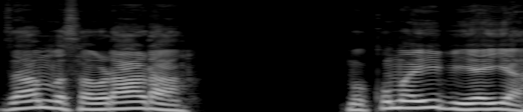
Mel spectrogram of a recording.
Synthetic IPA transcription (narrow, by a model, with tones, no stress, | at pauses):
zaː˦mu˨sa˨wɽaː˦ɽaː˨ | mu˨kʷʊ˦ma˦ji˦bɪ˨jɐ˦jːaː˨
